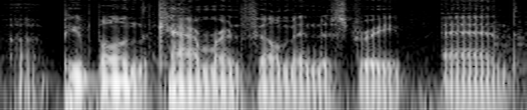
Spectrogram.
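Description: Really deep voiced guy in the crowd asking a question, lots of ums and uhs. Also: fairly even intonation, a little mellow, smooth. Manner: halting, with many fillers. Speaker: audience member asking a question. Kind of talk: question from the floor at a panel.

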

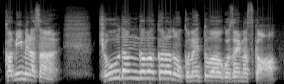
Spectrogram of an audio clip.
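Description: A brisk TV news anchor with a bright, rather high voice. He questions formally and politely in an audio drama broadcast scene. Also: very animated, heavily acted. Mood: businesslike.

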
